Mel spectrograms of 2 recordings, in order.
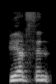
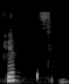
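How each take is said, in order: First: A full r sound is heard mid-word. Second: The r is silent, replaced by a clipped stop. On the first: The speaker calls it wrong. "এভাবে র পুরোপুরি বুঝাবেন না" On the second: The speaker calls it right. "এভাবে করে দিবেন"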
